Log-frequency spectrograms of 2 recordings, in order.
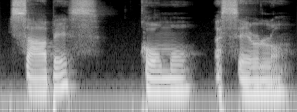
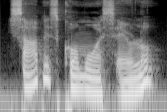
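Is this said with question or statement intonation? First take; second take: statement; question. First: It is said with statement intonation. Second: It is said with question intonation. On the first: It tells someone they know how. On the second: It asks whether someone knows how.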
